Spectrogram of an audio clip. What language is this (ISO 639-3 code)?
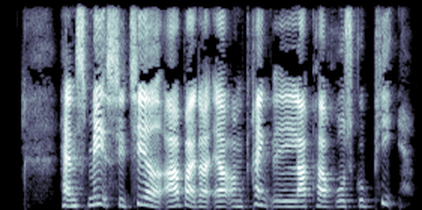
dan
